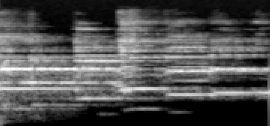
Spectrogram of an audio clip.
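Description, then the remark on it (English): A phone ringtone plays on its own, a steady electronic melody of bright sustained tones that shift pitch partway through, sounding fairly quiet. “Why is that thing ringing?”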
